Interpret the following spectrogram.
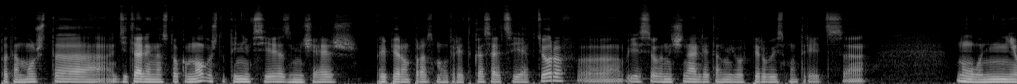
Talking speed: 155 wpm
